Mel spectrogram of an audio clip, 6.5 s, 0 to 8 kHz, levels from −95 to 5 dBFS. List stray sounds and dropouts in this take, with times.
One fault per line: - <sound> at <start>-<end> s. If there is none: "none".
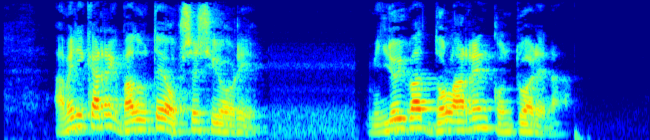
none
